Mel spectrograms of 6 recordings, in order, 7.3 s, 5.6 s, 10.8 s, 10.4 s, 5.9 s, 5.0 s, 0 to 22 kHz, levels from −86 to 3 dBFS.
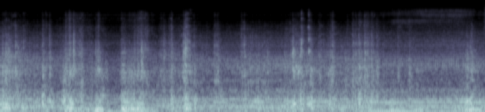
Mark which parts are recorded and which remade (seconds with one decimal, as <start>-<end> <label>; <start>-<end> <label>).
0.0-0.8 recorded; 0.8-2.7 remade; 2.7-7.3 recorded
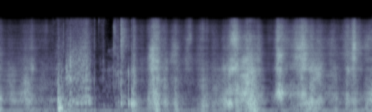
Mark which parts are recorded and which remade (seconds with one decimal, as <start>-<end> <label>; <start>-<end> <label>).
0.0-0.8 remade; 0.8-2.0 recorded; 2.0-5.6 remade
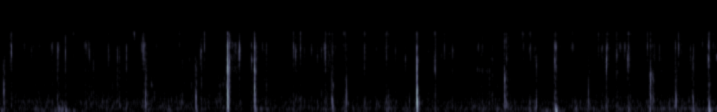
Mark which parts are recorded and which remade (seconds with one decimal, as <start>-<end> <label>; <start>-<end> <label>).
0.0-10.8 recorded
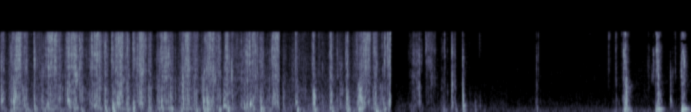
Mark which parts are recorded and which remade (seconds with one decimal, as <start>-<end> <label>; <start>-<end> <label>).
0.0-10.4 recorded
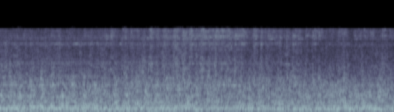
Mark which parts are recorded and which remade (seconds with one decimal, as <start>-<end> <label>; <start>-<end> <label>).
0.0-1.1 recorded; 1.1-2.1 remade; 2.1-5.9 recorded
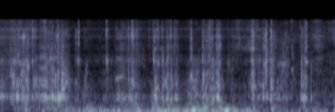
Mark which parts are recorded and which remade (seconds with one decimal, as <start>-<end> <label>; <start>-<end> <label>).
0.0-0.6 remade; 0.6-1.0 recorded; 1.0-4.0 remade; 4.0-5.0 recorded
